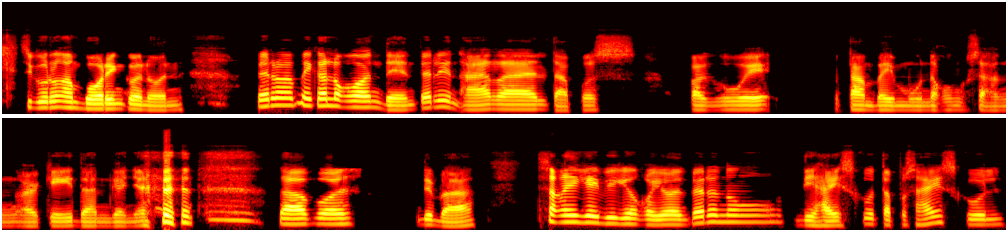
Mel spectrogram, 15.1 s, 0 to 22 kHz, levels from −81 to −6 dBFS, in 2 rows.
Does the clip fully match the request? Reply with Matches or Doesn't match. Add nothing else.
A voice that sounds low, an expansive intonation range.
Matches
